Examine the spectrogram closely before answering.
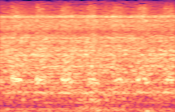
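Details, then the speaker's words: Jaguar MKII engine rebuild, cylinder head valve lapping with a Gunson's Easy Lap drill tool and paste: steady gritty rasp with hollow ringing echo that later goes quiet as the valve beds in; valve not yet seated. "Hear it going, and then it gets very quiet. It loses that echo hollow sound."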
